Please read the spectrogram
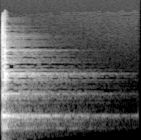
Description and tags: A soft pizzicato string stab.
